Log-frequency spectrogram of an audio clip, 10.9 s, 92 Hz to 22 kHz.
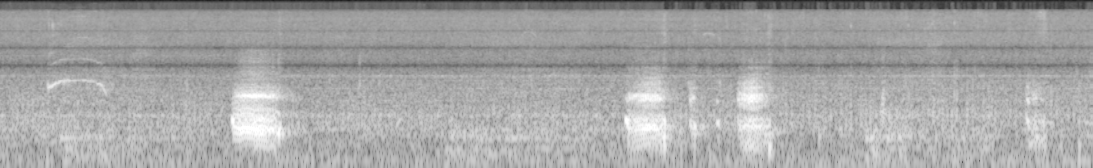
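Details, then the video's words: Domestic cats at home: mother cat Coco with her Scottish Fold kittens, born July 22, 2012, in their first month. She talks to them. Three short, low, throaty meows are spaced a few seconds apart after a faint, thin, high mew early on, in a quiet room. "Mom Cat Talking to her Cute Meowing Kittens"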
